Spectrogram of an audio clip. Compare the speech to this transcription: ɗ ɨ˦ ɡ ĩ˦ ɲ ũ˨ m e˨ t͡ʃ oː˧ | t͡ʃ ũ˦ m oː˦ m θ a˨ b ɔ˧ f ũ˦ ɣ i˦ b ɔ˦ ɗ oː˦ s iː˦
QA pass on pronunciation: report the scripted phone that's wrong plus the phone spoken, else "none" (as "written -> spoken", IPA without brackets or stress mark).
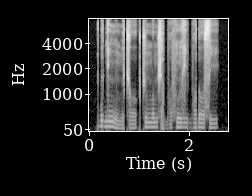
θ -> ʃ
